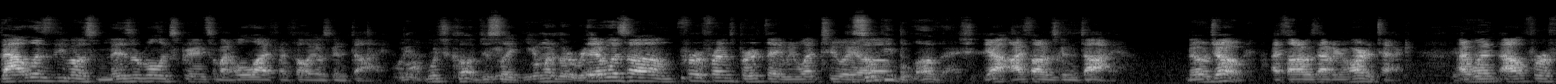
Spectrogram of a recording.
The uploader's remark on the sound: Unfortunately there was a technical issue with the video and it did not get recorded properly. This isn't a good audio capture.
